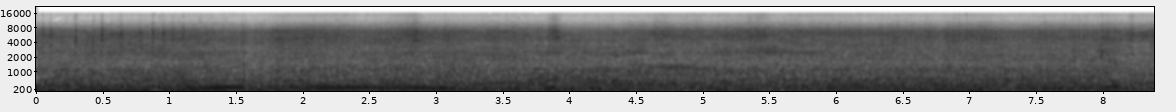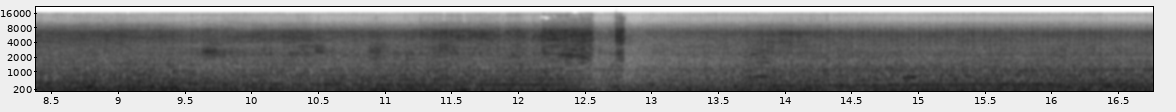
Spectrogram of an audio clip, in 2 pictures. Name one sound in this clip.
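A quad bike engine roars and revs up close.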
